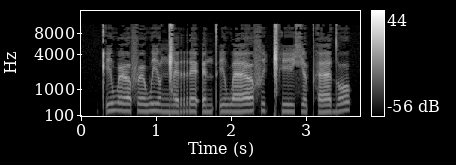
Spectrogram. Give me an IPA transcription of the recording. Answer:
kʼ i w øː ə̯ f øː w i ʊ̯ ŋ͡ǁ e r e ʔ e n tʼ i w ɛː ə̯ f i ǁʰ iː ç ə ɪ̯ pʰ ɛː d o

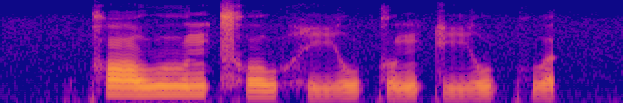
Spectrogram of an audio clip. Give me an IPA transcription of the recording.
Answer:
kʰ ɔː˥ w uː˥ n t͡sʰ o˧ w h iː˨˥ w k ʊ˨˥ ŋ k iː˨˥ w kʷʰ ɐ˧ k̚

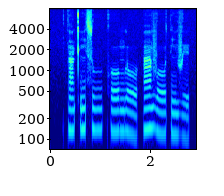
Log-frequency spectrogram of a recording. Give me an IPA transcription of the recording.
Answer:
t ã˦ kʼ ĩ˦ s uː˦ kʰ oː˦ ŋ l o˦˨ | ã˦ v oː˨ t ĩ˨ v ɪ˨

